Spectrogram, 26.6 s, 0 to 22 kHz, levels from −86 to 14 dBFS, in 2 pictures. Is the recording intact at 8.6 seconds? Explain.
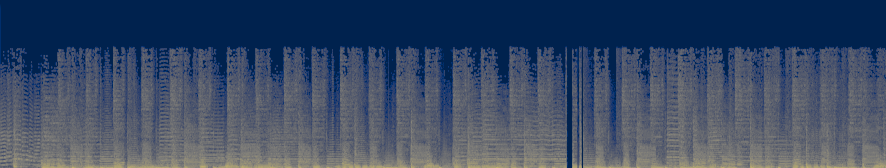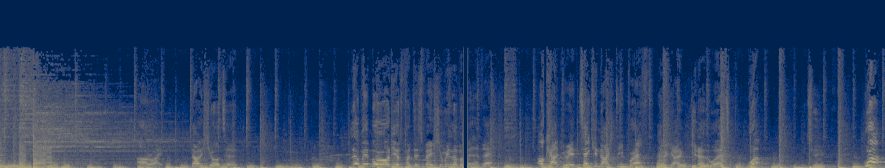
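No. At 8.6 seconds the sound falls inside a digital broadcast dropout running from 8.50 to 8.76 s. The receiver stopped getting valid frames, so it muted until clean ones arrived again. The result is a cluster of short silent holes, about 160 ms of lost audio spread over roughly 256 ms. The longest gap lasts 96 ms. The pattern suggests a handful of failed frames. Whatever was broadcast in those gaps is gone.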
